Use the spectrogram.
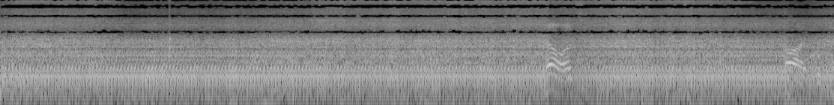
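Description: A sander motor runs on a Harbor Freight router speed control at medium speed, a steady droning hum with a brief strained dip partway through, while someone talks over it.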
